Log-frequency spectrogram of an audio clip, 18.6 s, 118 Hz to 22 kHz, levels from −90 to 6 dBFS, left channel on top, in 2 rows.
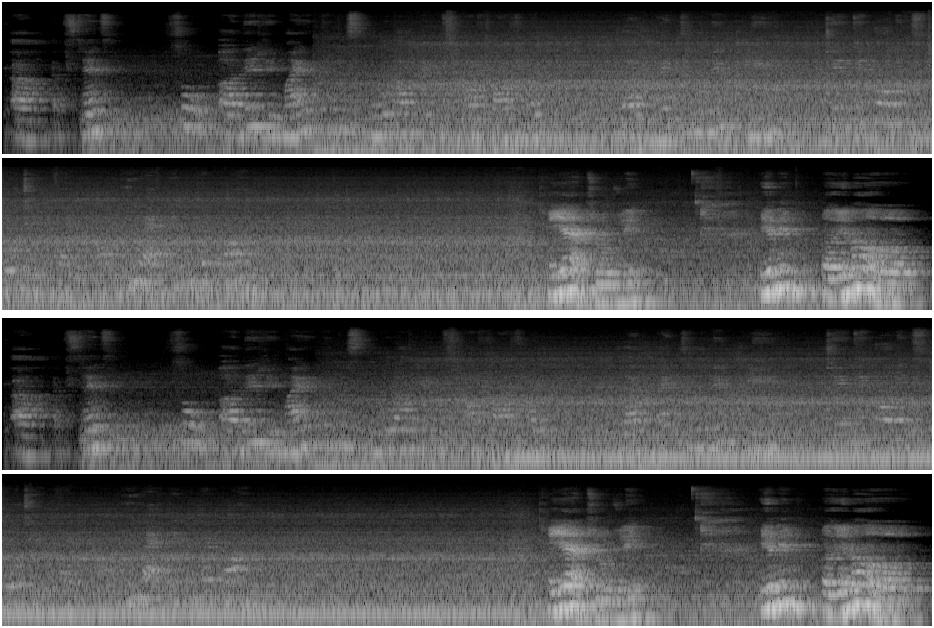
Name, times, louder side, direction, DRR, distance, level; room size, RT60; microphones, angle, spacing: voice 1, 0.1-1.1 1.7-5.5 6.1-7.8 8.2-11.9, left 1 dB, 45° left, -5 dB, 0.7 m, -39 dB
sound 1, 0.8-17.9, right 1 dB, 60° right, 0.5 m, -41 dB
sound 2, 3.1-17.8, equal, 75° left, 0.4 m, -37 dB
voice 2, 14.7-15.7 16.2-18.4, equal, ahead, -5 dB, 0.5 m, -26 dB
2.6 x 2.4 x 2.4 m, 0.99 s
head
